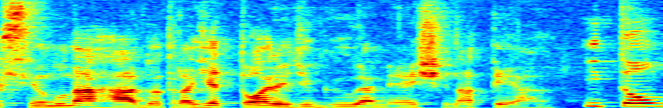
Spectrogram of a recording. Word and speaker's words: Gilgamesh: O Épico de Gilgamesh, ou Bilgamesh, ou Gilgamesh, que seria a pronúncia em português.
